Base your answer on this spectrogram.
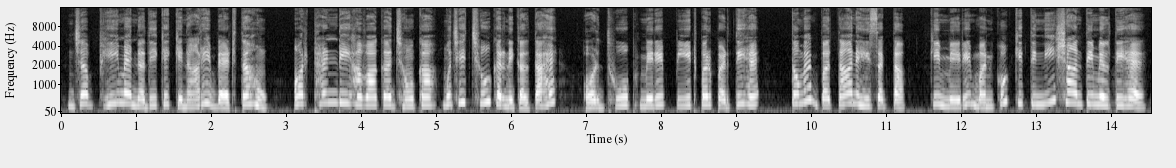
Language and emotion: Hindi, happy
